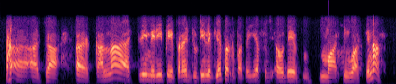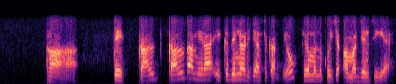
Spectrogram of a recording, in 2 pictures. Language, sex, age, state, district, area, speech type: Punjabi, male, 30-45, Punjab, Rupnagar, rural, conversation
